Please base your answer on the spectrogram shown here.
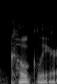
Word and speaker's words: cochlear: could have a good laugh at how I pronounced it with my Midwestern accent but it's cochlear anyway yeah Apple Apple has done a lot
